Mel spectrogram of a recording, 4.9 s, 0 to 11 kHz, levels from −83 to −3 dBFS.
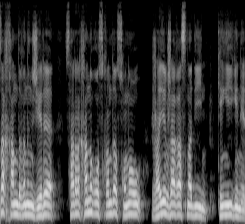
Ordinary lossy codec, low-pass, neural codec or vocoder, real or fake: none; none; none; real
